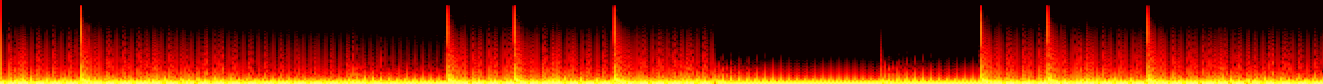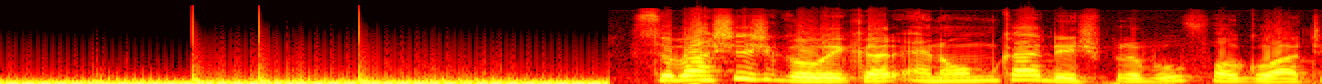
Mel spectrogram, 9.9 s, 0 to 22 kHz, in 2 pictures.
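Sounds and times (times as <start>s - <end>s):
sharp percussive hits: 0.0s - 2.7s, 3.7s - 7.2s
pulsing synth bass: 0.0s - 7.3s.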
